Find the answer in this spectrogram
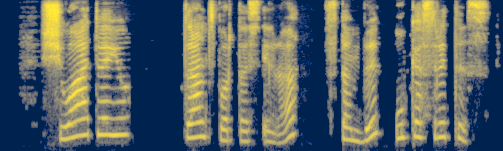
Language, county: Lithuanian, Panevėžys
